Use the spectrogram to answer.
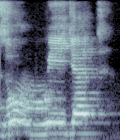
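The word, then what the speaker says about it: زُوِّجَتْ: Kemudian waidan nufusu zuwijat waidzan nufusu waidan nufusu. Nah, nufusu. Nufusu. Cara bacanya hati-hati didamahkan. Nufusu. Nufusu. Zujwijat. Zuwijat. zuwijat zuwijat waidzan nufusu zuwijat waidzan nufusu zuijat zu bukan ju tapi zuwijat zu waidzan nufusu zuwijat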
